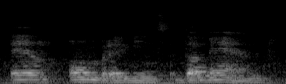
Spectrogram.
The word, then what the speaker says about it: hombre: woman ombre means man remember h is silent hombre el hombre means the man it's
